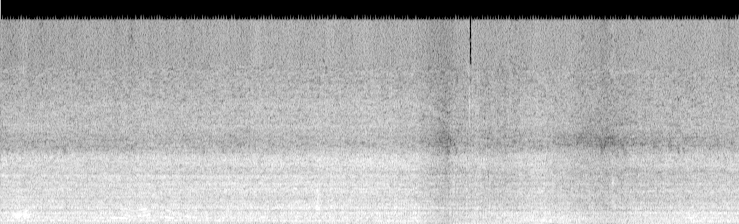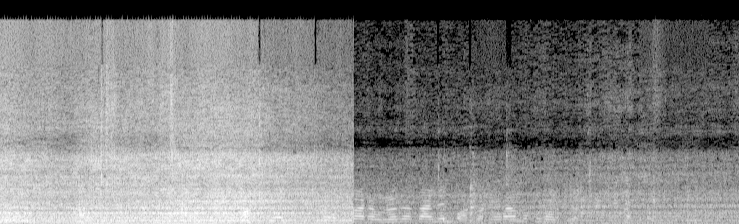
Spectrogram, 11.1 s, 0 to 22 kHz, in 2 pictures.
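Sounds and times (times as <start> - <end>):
diesel engine low drone: 0.0 - 8.6.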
